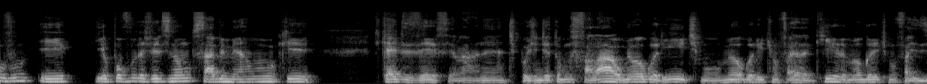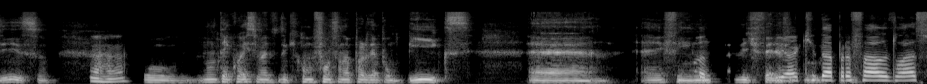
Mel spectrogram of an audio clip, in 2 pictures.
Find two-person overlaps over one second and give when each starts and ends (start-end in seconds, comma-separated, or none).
none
